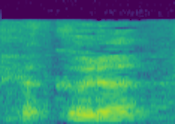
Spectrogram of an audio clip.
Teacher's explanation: it's almost like a d cuz it's not trilled very much trilled right yeah but it there's a stop in it it's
